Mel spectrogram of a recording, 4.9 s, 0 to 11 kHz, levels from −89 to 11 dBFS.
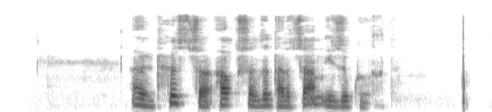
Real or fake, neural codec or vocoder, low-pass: fake; codec, 16 kHz, 16 kbps, FreqCodec, smaller model; 7.2 kHz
